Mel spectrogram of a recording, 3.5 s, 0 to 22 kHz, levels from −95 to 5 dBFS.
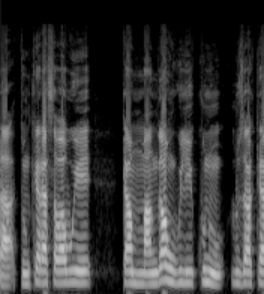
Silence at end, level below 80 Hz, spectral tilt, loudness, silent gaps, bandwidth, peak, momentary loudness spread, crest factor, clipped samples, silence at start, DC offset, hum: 0 s; -72 dBFS; -5 dB/octave; -24 LUFS; none; 14.5 kHz; -10 dBFS; 8 LU; 14 dB; under 0.1%; 0 s; under 0.1%; none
